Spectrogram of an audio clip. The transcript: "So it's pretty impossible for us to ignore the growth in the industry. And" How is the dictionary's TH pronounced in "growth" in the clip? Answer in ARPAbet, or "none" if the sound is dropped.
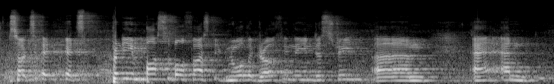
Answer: TH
